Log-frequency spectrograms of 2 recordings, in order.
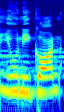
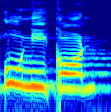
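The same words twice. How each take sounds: First: The word starts with a 'y' sound. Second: The word starts with a plain vowel. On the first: The speaker calls it right. "যখন ইউটা বলছো তখন একটা ওয়াই ইউ ওয়াই আসছে আগে" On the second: The speaker calls it wrong. "আমরা কিন্তু বলি না"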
